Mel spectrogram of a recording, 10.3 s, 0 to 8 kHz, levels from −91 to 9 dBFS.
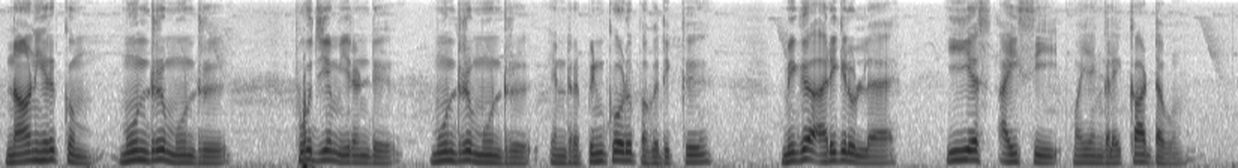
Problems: constant background noise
